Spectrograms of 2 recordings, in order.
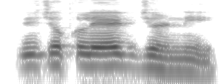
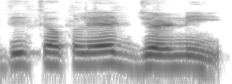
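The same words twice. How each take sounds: First: Said in the usual way. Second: Slow, careful reading of the title; deliberate classroom read-aloud. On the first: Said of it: "title repeated in passing". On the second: Shown as a demonstration. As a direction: read it slowly for the students. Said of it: "teacher reads the title aloud".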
